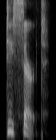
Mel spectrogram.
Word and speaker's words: desert: Dessert and dessert. Dessert, with stress on the first syllable.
